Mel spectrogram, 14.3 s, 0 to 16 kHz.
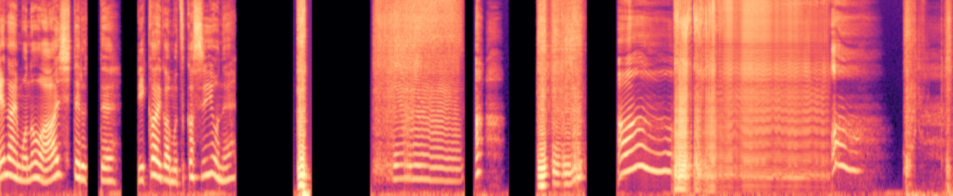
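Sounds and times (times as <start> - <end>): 
speech: 0.0 - 3.6, 4.4 - 4.7, 8.0 - 10.6
farts: 4.4 - 4.7, 5.6 - 7.0, 8.1 - 8.8, 10.1 - 12.6, 13.6 - 14.2.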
